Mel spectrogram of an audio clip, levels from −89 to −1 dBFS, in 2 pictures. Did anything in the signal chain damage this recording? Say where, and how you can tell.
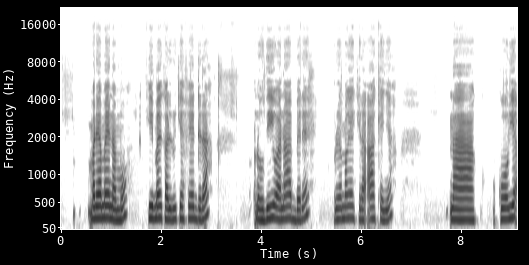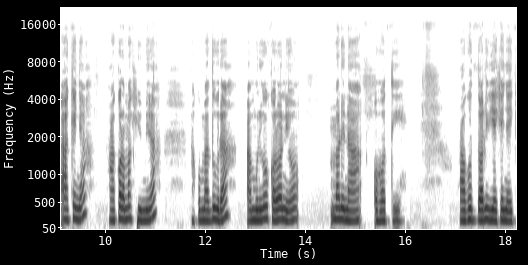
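No, nothing in the chain from capture through playback has left any audible damage on this speech recording.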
